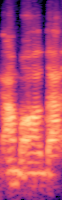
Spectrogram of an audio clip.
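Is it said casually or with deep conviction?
casually. It is said casually, without real conviction.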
